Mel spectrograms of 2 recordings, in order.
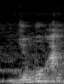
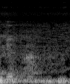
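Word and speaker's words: جمعة: Jumuah bacanya jangan jumah ya.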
